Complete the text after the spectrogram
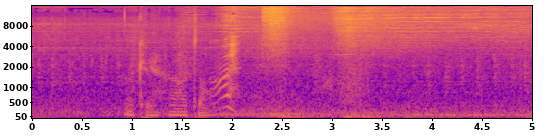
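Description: A magical whoosh sweeps past.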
